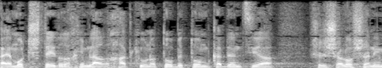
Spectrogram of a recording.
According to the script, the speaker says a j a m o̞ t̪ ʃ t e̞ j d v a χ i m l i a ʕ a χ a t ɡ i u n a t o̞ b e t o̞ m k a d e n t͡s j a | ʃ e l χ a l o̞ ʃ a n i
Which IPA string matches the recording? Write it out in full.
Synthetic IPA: a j a m o̞ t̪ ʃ t e̞ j d ʁ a χ i m l e a ʁ a χ a t k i u n a t o̞ b e t o̞ m k a d e n t͡s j a | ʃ e l ʃ a l o̞ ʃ a n i

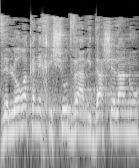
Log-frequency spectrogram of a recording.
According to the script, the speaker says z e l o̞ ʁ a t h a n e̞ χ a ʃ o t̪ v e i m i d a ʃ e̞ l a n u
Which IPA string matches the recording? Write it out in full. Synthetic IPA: z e l o̞ ʁ a k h a n e̞ χ i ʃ u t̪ v e a m i d a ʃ e̞ l a n u

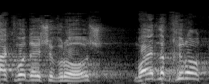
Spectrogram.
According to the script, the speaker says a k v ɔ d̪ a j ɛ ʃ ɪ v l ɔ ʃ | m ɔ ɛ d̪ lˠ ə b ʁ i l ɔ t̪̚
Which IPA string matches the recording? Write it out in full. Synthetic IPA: a k v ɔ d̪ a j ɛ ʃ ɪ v ɾ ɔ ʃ | m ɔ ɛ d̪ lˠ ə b χ i ɾ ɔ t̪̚

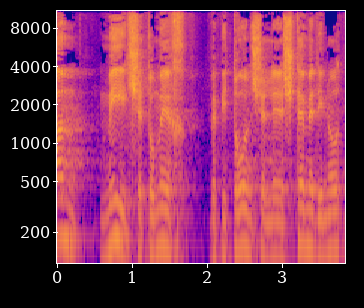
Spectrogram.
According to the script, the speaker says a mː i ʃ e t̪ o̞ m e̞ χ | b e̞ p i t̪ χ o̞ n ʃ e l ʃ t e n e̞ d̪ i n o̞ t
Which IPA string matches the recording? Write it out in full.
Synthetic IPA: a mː i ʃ e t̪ o̞ m e̞ χ | b e̞ p i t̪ ʁ o̞ n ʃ e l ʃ t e m e̞ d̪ i n o̞ t

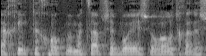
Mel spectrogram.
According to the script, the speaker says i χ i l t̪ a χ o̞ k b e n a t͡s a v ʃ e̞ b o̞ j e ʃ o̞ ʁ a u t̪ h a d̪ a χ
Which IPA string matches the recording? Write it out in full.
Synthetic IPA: a χ i l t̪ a χ o̞ k b e m a t͡s a v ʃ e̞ b o̞ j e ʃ o̞ ʁ a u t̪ χ a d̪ a ʃ

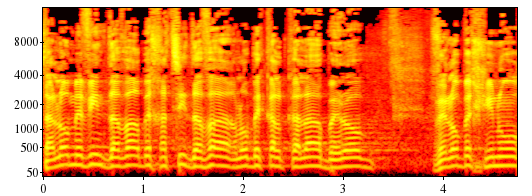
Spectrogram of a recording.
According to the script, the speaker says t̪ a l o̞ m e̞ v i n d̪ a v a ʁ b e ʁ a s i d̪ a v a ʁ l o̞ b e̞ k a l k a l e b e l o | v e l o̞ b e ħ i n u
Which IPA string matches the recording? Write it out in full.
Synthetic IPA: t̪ a l o̞ m e̞ v i n d̪ a v a ʁ b e χ a t͡s i d̪ a v a ʁ l o̞ b e̞ k a l k a l a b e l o | v e l o̞ b e χ i n u

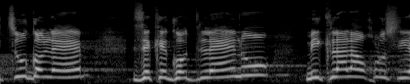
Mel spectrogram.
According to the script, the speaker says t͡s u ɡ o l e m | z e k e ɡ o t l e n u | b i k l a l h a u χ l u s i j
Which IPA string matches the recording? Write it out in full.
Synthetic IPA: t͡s u ɡ o l e m | z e k e ɡ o d l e n u | m i k l a l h a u χ l u s i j

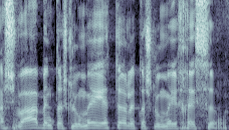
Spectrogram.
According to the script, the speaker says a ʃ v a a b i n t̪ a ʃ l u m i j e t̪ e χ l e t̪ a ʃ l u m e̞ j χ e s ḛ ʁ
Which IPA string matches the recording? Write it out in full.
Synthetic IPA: a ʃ v a a b e n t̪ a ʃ l u m e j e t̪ e ʁ l e t̪ a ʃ l u m e̞ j χ e s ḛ ʁ

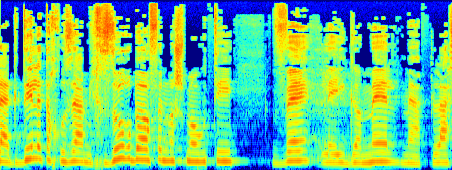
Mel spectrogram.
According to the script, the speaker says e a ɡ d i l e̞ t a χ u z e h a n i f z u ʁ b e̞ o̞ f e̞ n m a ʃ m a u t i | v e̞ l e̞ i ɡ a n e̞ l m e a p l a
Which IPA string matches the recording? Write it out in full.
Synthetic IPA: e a ɡ d i l e̞ t a χ u z e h a m i χ z u ʁ b e̞ o̞ f e̞ n m a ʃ m a u t i | v e̞ l e̞ i ɡ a m e̞ l m e a p l a

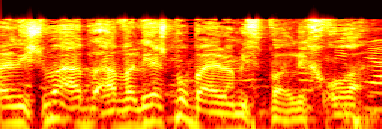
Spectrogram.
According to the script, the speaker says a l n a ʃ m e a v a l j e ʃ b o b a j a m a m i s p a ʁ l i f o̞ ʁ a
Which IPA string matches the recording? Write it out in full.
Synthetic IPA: a l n i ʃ m a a v a l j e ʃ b o b a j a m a m i s p a ʁ l i χ o̞ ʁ a

